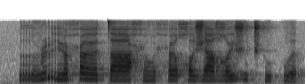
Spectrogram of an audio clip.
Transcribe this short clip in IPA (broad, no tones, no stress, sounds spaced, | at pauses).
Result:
r o̤ ɭ r y ħ œː t aː ħ o̤ ħ y χ o ʒ a ʁ y ʒ ṳ t͡ʃʼ ṳ kʷ ə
